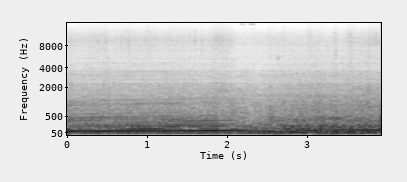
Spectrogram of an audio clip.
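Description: A 1947 Chevrolet Fleetline Aero Sedan with vacuum-assisted shifting drives along, its engine a steady, loud low drone throughout with continuous road and wind rumble and no talk.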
